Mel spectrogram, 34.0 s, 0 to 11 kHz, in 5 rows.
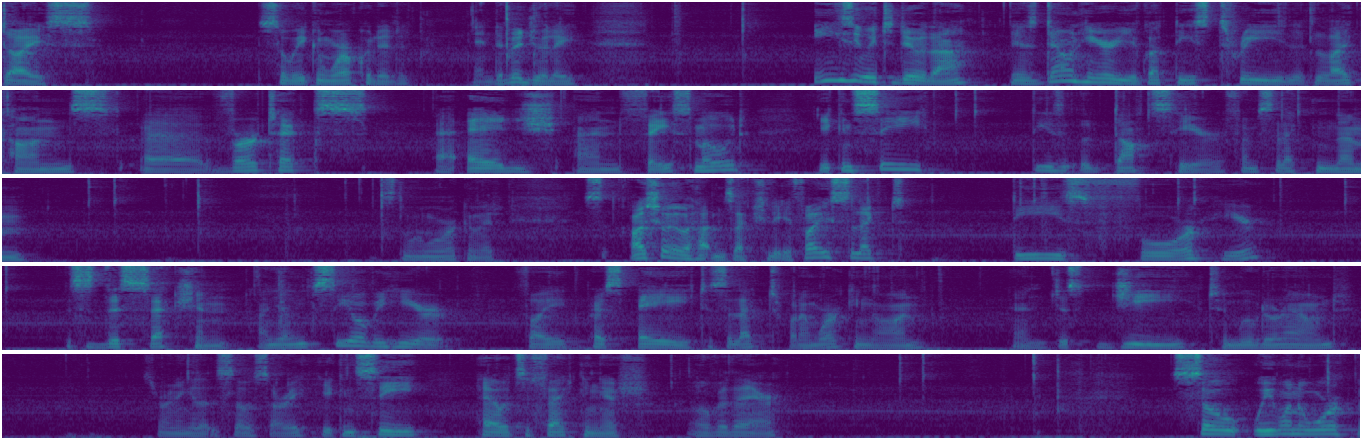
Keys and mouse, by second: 4.4-12.3 middle drag, 12.3-16.4 drag, 17.8 middle click, 23.9 a, 24.8 a, 25.1 a, 26.9 g, 28.3 g, 32.5 middle click, 33.4 click, 33.5 middle click.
